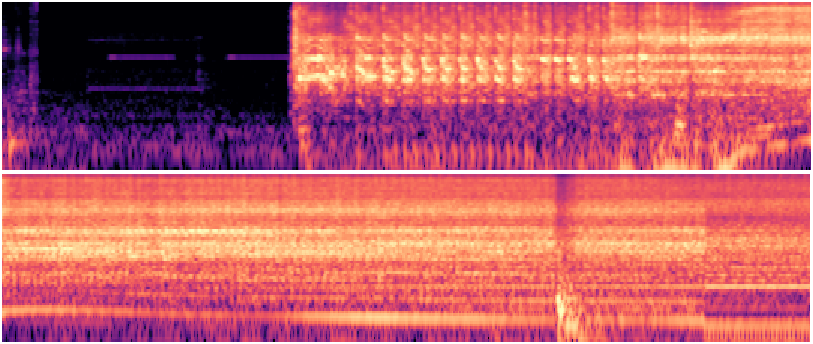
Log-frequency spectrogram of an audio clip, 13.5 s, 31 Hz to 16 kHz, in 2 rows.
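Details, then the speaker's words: Honda Accord J-series V6 first start after valve cover gasket replacement: starter cranks briefly, engine settles into an even, steady idle with no valve ticking or clicking; healthy. "sounds good. Don't hear any clicking or any major problems."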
